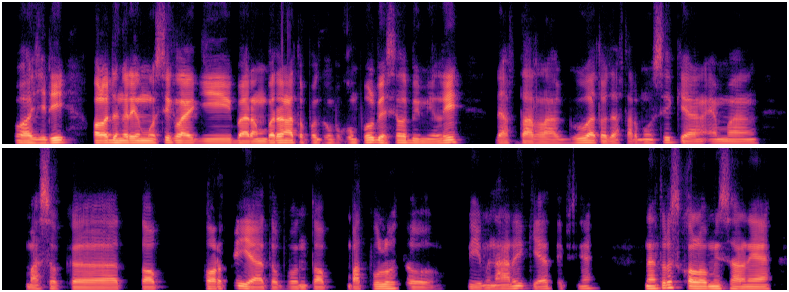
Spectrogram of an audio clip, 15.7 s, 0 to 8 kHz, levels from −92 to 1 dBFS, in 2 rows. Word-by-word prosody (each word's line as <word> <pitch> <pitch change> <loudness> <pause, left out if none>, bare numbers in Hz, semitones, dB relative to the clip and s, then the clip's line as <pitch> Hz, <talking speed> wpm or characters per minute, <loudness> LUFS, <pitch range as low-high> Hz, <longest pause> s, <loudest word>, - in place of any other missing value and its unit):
Wah 105 -2 +4
jadi 95 +5 +4 0.4
kalo 110 0 +8
dengerin 110 -1 +5
musik 110 +4 0
lagi 100 -1 +3 0.3
bareng-bareng 100 +3 +5
ataupun 105 -2 -6
kumpul-kumpul 95 +5 -3
biasanya 115 +1 +2
lebih 105 -2 -3
milih 115 +7 +4 0.4
daftar 100 0 -2
lagu 90 +6 -1
atau 100 - -1
daftar 90 -1 -6
musik 95 +8 -5
yang 95 0 0
emang 95 0 -3 0.7
masuk 95 0 -5
ke 100 - +1 0.6
top 100 -1 -2 0.3
40 110 +3 0
ya? 100 - +4
Ataupun 100 +1 -7
top 100 -1 -1 0.2
40 115 +3 -1
tuh, 100 -1 -4 0.5
ih 100 -2 -6
menarik 105 +8 -2
ya 105 - -1
tipsnya. 115 0 -11 0.6
Nah 120 - +5
terus 160 +2 +1
kalo 115 -1 +6 0.2
misalnya 105 -3 -1
100 Hz, 140 wpm, -21 LUFS, 95-110 Hz, 0.7 s, kalo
